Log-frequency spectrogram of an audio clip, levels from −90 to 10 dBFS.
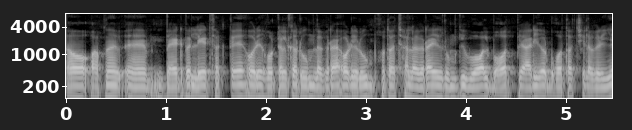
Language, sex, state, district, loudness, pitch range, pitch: Hindi, male, Punjab, Kapurthala, -18 LUFS, 100-110 Hz, 105 Hz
